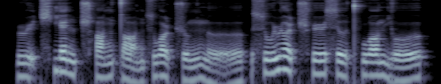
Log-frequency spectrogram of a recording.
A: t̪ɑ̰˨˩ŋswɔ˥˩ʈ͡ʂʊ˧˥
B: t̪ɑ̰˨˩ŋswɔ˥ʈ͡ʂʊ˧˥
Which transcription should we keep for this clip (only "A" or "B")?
A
